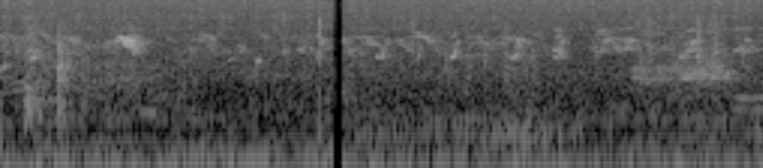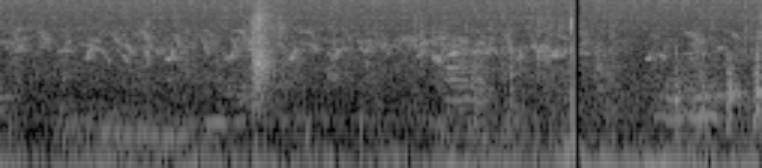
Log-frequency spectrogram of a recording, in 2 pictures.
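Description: Faint chirping of birds, many short high chirps overlapping, with one sharp click about seven seconds in.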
